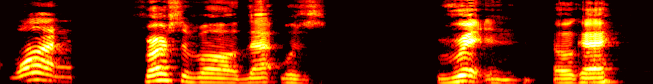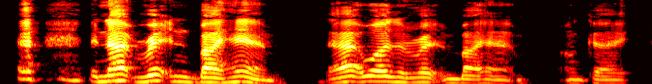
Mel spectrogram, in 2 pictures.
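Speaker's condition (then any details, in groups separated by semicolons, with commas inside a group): No condition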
